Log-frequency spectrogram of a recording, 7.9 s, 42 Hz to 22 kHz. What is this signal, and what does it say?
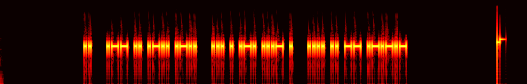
Morse code, heard as a keyed tone, about 36 wpm, 700 Hz. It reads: I WILL SERVE HIM.
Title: Sentences from Top 1000 Words - Review Part 2 - 35wpm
